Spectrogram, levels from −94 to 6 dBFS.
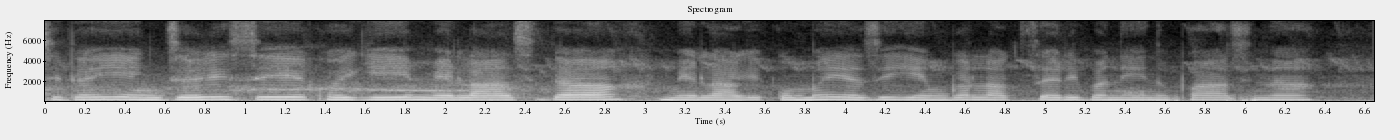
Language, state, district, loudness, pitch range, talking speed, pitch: Manipuri, Manipur, Imphal West, -14 LUFS, 210-230 Hz, 90 wpm, 220 Hz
